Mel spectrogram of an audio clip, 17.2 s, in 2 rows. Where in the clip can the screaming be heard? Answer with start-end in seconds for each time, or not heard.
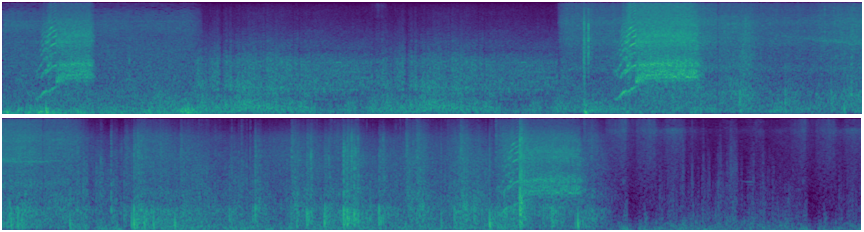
0.3-0.9, 6.1-7.0, 13.5-14.4.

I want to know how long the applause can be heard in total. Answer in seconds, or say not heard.
not heard.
